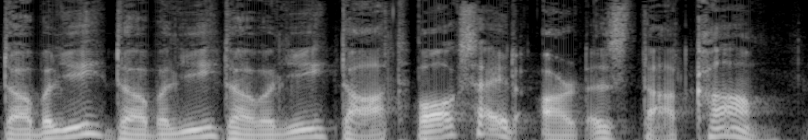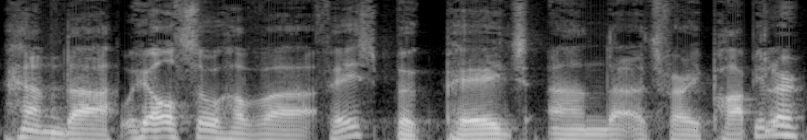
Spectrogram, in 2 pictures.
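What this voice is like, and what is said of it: Derry accent. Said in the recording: “My Derry accent”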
